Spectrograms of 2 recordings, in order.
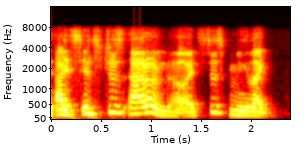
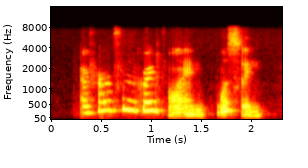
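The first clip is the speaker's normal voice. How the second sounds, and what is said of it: Low-key imitation of another person's voice. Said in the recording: “that is 100% my Lucas voice ... a really great low key Lucas impersonation”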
